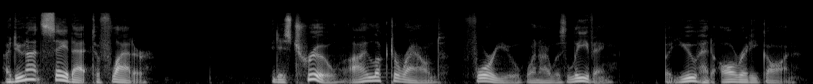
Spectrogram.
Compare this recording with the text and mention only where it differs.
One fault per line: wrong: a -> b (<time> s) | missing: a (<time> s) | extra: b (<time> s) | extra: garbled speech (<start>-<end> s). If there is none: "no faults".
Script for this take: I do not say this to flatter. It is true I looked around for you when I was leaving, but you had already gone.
wrong: this -> that (0.7 s)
